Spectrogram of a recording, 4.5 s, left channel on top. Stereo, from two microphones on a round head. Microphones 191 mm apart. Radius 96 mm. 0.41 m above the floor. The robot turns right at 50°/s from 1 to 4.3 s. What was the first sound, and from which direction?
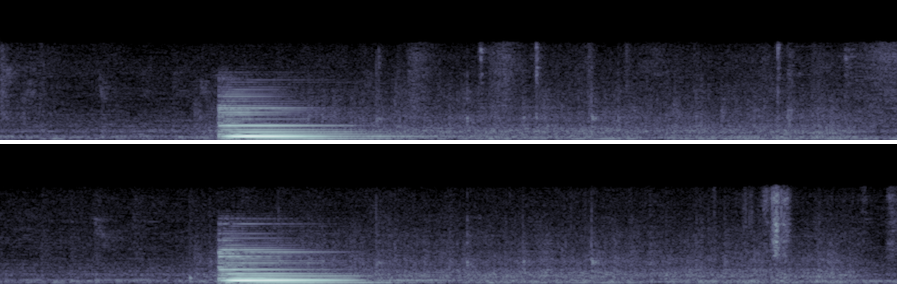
A piano, centre (ahead or behind).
